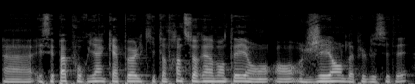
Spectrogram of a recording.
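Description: A man's voice: mid-range voice, little pitch movement, fast. A man speaking as a tech journalist in a conversational commentary, emphatic and wry. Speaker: tech journalist, podcast co-host.

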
